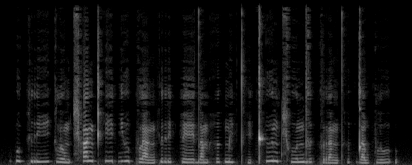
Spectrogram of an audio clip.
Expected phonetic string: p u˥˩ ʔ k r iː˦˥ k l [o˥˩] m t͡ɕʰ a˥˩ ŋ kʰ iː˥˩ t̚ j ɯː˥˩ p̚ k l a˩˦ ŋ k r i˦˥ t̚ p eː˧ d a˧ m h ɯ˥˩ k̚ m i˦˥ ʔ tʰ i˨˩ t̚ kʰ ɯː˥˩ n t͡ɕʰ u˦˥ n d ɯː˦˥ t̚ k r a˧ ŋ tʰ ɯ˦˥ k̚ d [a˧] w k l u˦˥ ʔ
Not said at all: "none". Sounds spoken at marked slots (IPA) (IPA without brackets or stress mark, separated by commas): o˨˩, a˧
